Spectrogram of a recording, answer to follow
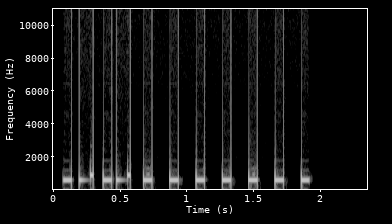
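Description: Electronic beeping sound effect: a fast train of short, loud beeps at one mid pitch, about five a second, with two higher beeps in the first half-second.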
